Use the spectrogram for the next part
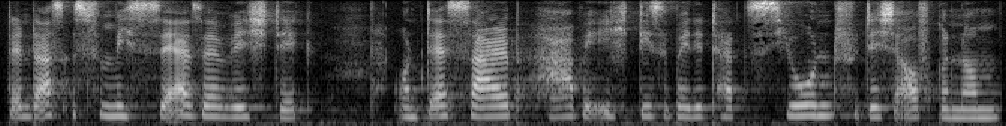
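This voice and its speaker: A woman with a slightly high voice gives a personal introduction to a meditation. She speaks as a coach, gently and encouragingly, straight to the listener. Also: flat delivery, unhurried.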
